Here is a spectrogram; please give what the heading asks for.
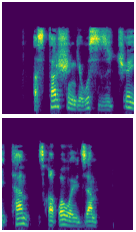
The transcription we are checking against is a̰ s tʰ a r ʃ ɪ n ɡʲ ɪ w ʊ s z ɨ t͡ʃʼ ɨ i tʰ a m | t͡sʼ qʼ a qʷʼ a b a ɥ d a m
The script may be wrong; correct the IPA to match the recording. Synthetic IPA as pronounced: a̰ s tʰ a r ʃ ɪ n ɡʲ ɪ w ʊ s z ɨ t͡ʃʼ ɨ i tʰ a m | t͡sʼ qʼ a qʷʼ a w a ɥ d͡z a m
